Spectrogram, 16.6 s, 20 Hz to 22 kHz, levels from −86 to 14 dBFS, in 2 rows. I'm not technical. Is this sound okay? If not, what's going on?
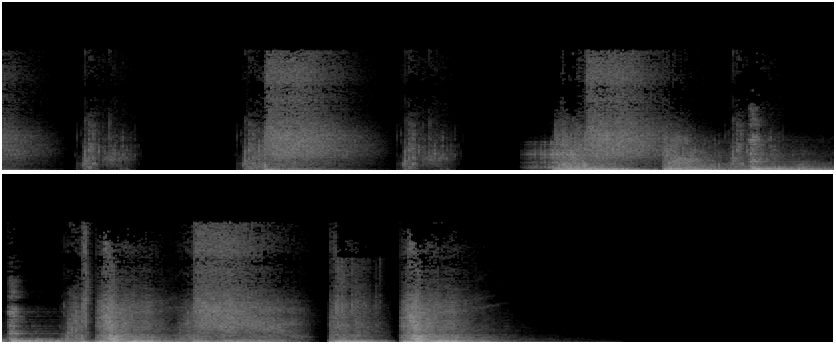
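Yes, nothing here points to a technical problem.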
